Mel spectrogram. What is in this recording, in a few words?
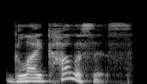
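"glycolysis", English, British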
